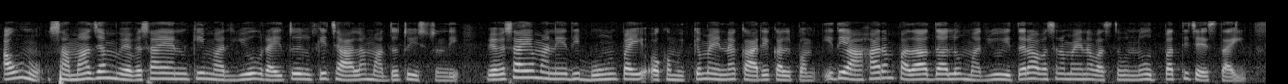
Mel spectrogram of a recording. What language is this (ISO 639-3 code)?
tel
